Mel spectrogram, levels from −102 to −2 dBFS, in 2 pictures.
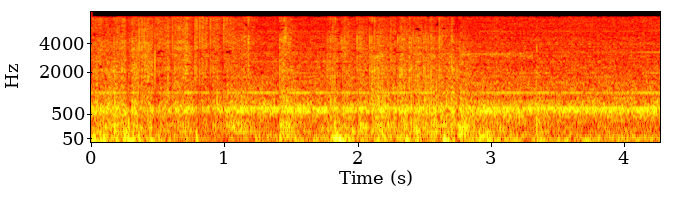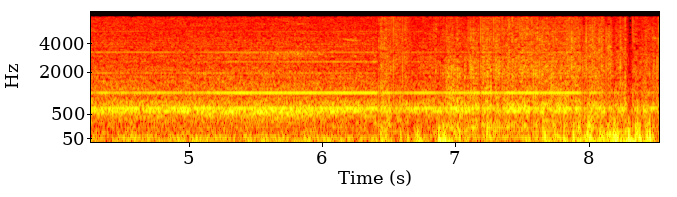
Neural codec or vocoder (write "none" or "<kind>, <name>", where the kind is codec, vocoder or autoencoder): none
